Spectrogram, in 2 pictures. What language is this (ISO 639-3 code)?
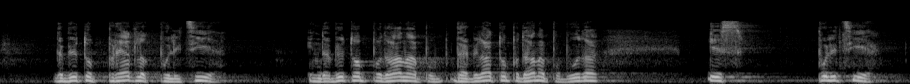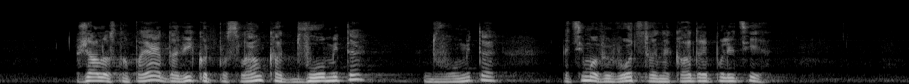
slv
